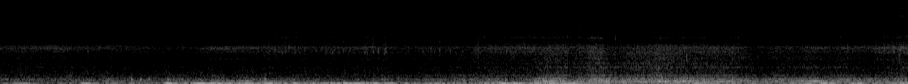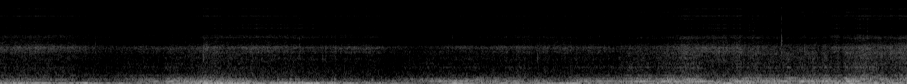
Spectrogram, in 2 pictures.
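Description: Wind buffeting the microphone of a camera carried by a moving skier, an uneven low rumble that grows stronger about five seconds in, mixed with the hiss of skis sliding on groomed snow.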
